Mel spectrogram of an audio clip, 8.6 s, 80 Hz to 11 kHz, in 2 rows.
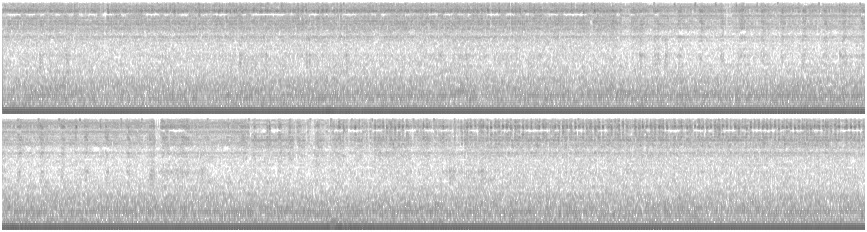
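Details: Dell M65 notebook: a constant thin high-pitched whine over a steady low hum, coming from the bottom side of the notebook; exact source unidentified.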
